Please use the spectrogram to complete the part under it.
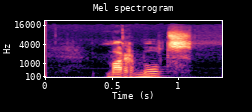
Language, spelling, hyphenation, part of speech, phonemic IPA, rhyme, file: Dutch, marmot, mar‧mot, noun, /mɑrˈmɔt/, -ɔt, Nl-marmot.ogg
- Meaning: marmot, rodent of the genus Marmota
